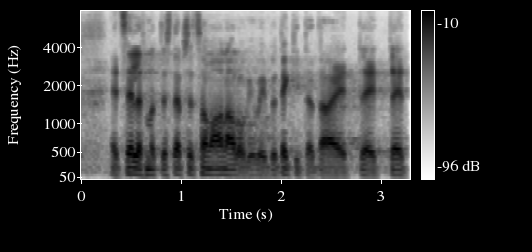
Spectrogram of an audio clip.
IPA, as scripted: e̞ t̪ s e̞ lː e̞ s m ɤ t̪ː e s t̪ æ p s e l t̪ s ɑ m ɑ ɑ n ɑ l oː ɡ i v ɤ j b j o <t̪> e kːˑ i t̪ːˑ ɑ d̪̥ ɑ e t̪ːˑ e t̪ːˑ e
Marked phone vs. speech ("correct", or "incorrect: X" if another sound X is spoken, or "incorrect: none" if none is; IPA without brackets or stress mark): correct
